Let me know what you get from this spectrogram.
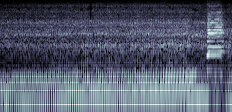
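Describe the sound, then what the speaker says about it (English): A car horn gives a short, sharp honk at the very end, sounding over a steady, loud motorcycle engine drone heard from the rider's position in traffic. "they honked at you because you took their space"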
